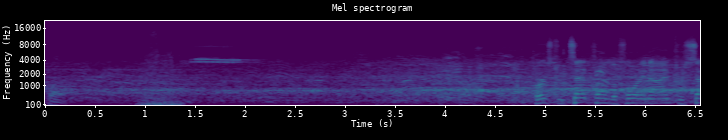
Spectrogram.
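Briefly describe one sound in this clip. A large crowd cheers steadily in an open stadium.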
